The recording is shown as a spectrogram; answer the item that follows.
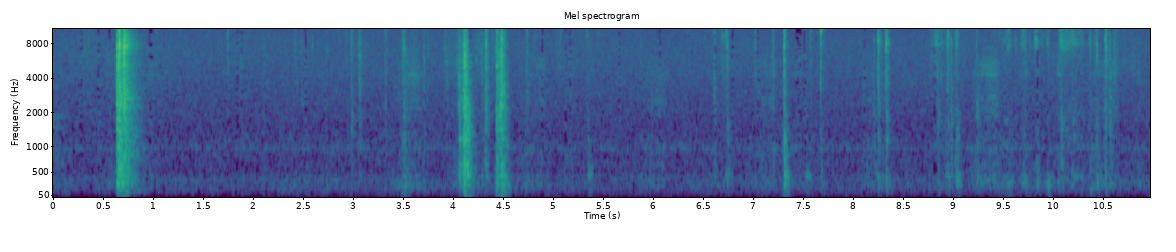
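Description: Sparse knocks and ticks of hands handling a perforated electrostatic speaker panel on a wooden workbench and pressing copper foil tape onto its frame. There is a sharp knock under a second in, a pair of knocks around four seconds in, another about seven seconds in and lighter ticks near the end.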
